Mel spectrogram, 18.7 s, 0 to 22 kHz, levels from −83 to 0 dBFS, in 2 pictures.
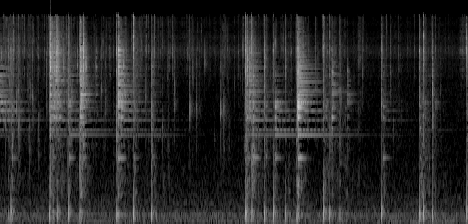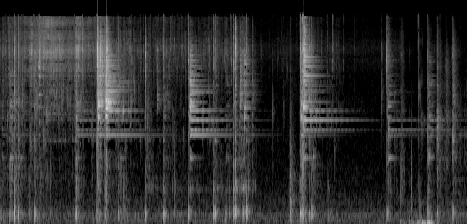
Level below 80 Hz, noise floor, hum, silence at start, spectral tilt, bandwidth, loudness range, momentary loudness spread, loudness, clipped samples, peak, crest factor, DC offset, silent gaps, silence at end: -52 dBFS; -55 dBFS; none; 0 s; 0.5 dB/octave; 17 kHz; 12 LU; 24 LU; -22 LUFS; under 0.1%; 0 dBFS; 28 dB; under 0.1%; none; 0.2 s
